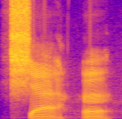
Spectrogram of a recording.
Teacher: Nih, kalau teman-teman melafalkannya jadi huruf shin, teman-teman sekalian, makhraj huruf shin itu dilafalkan dari tengah lidah, diarahkan ke langit-langit di atasnya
